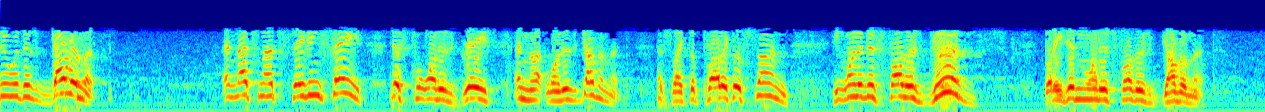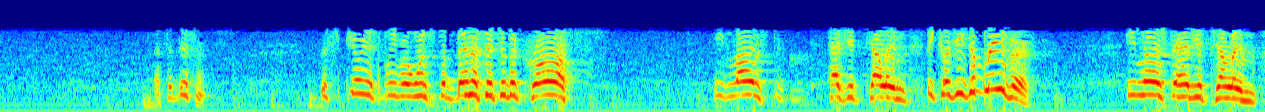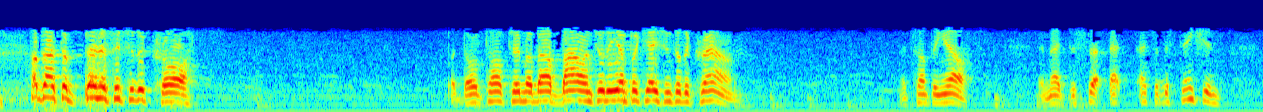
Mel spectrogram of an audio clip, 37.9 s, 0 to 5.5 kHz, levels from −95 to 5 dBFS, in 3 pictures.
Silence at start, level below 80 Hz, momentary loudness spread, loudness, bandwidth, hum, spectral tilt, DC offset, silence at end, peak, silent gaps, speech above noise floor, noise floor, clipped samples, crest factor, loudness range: 0 s; -50 dBFS; 16 LU; -13 LUFS; 3 kHz; none; -13 dB/octave; 0.3%; 0.45 s; 0 dBFS; none; 36 dB; -49 dBFS; under 0.1%; 14 dB; 9 LU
